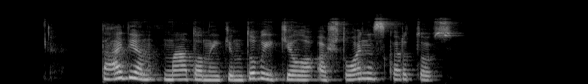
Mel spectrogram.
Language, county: Lithuanian, Kaunas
